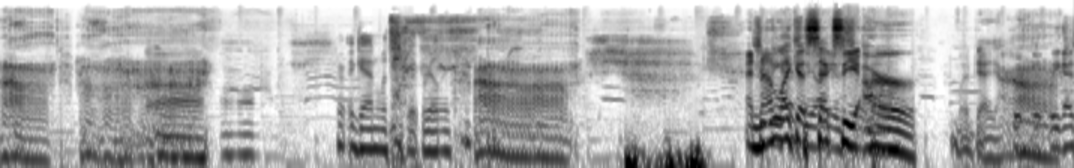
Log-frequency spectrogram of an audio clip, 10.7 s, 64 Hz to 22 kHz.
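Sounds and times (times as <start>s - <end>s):
speech: 0.0s - 0.6s, 3.5s - 6.1s, 7.5s - 9.2s, 9.8s - 10.7s
person imitating a snarling werewolf growl: 0.0s - 2.7s, 4.6s - 7.1s, 10.0s - 10.7s.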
